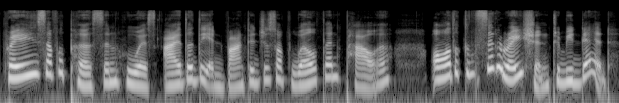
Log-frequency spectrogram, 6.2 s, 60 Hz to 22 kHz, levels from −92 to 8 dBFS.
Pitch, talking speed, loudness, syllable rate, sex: 225 Hz, 185 wpm, -18 LUFS, 5.4 syllables/s, female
